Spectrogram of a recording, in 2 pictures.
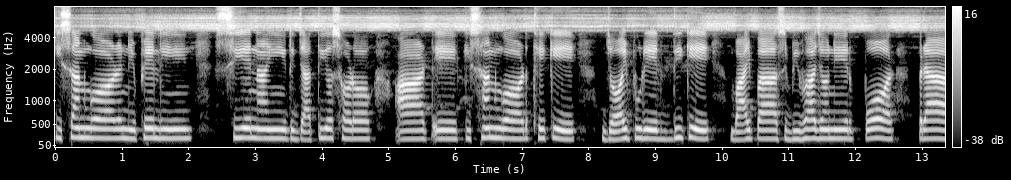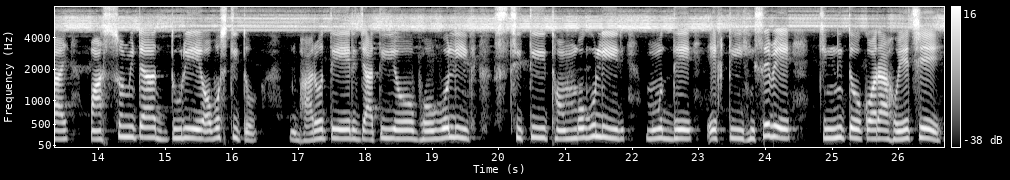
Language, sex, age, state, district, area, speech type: Bengali, female, 60+, West Bengal, Paschim Medinipur, rural, read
